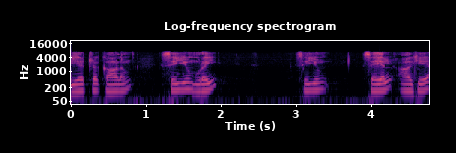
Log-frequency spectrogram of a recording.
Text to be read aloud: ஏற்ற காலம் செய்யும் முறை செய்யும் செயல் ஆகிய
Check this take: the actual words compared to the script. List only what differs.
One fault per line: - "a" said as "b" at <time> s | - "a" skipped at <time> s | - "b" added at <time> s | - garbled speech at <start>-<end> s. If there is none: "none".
none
